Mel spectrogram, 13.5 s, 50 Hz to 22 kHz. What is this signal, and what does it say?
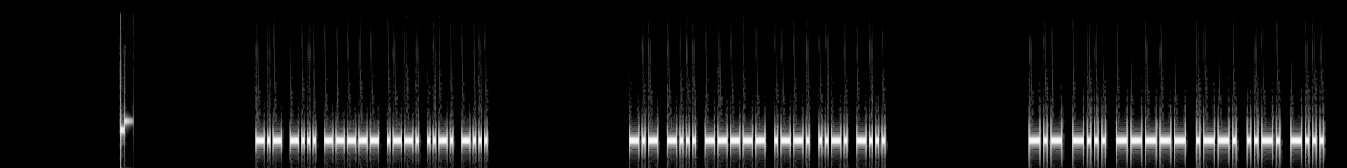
Morse code, heard as a keyed tone, about 37 wpm, 700 Hz. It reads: KB0PFB KB0PFB KB0PFB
